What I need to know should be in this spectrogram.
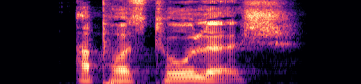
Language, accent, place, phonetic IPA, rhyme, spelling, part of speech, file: German, Germany, Berlin, [apɔsˈtoːlɪʃ], -oːlɪʃ, apostolisch, adjective, De-apostolisch.ogg
- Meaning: apostolic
